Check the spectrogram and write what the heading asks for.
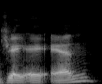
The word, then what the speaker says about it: Jan: Is that you might be wondering how to pronounce my name if you haven't talked to me before. So, my name is spelled J A N and I typically go by Jan.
